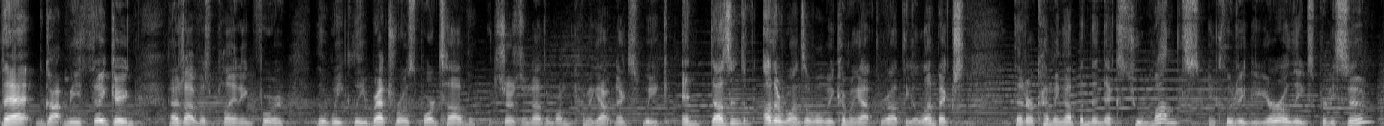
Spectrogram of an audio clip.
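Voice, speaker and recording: A man's voice: mid-range voice, expressive, fairly quick. American man hosting over background music. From Indiana, United States. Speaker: podcast host. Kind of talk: podcast introduction for sleep listening, radio host patter. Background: music under the voice.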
